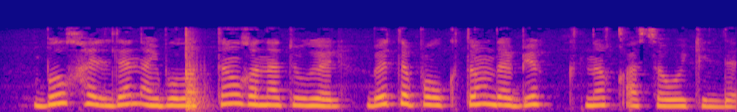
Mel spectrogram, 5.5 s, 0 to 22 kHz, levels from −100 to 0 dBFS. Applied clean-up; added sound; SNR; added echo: none; Slam; 15 dB; none.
